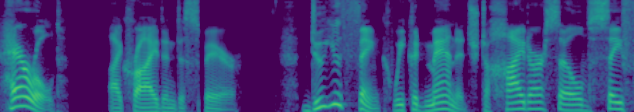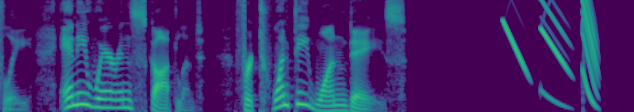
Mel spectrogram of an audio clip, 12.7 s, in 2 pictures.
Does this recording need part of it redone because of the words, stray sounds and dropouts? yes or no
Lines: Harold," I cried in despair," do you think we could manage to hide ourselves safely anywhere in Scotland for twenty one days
yes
